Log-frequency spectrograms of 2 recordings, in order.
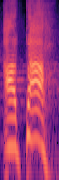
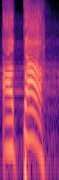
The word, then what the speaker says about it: atá: La palabra sobrevino viene de la palabra griega atá, A-T-A, atá, acento en la última A.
